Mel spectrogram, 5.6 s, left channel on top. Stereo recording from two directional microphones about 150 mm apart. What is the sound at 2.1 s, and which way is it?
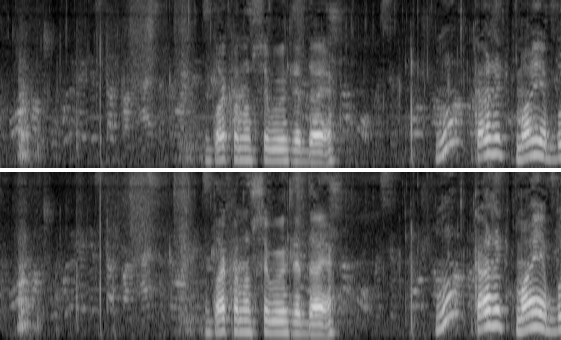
Speech, 15° right (ahead or behind).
